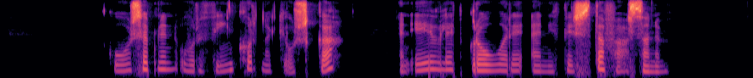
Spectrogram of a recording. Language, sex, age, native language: Icelandic, female, 40-49, Icelandic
